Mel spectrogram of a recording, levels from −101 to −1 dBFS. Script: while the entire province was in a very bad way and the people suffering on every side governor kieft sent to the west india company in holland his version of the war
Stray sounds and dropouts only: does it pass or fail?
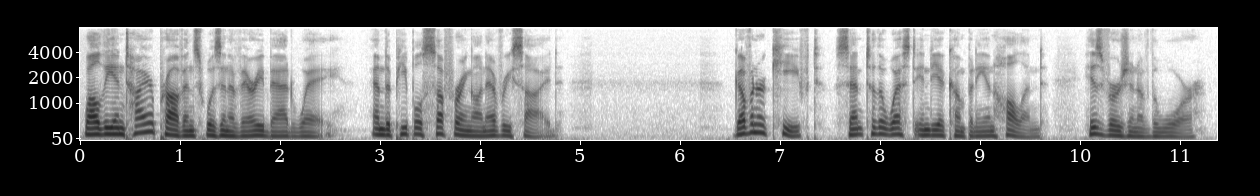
pass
